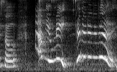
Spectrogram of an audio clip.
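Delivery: very high, squeaky sing-song; a silly high-pitched little chant; playful younger self. Retold or imitated. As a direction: mimic a kid showing off. Acts out her young self, delighted.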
